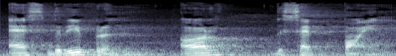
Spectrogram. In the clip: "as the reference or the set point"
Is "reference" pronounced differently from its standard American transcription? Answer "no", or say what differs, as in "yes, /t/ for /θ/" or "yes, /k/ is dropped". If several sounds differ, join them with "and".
yes, /s/ is dropped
